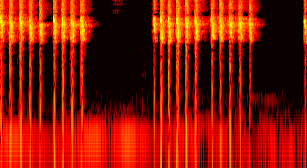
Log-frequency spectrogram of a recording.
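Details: Cucak cungkok giving its full 'tembakan' song for bird training: two bursts of loud, fast, evenly spaced dry ticks, about ten per second, with a short silent gap between them.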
